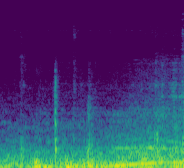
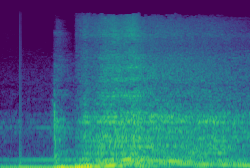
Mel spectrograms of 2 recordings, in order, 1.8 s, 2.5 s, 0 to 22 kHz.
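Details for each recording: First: 2006 Subaru Impreza 2.5L single cam wagon, driven about 7.3 miles after head gasket job and battery disconnect: revs hang flat then climb suddenly, sluggish pickup; found to be a dirty MAF sensor. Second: 2006 Subaru Impreza 2.5L single cam after cleaning the dirty MAF sensor, parked not in gear: engine blips up cleanly and settles back without hesitation; response much better.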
